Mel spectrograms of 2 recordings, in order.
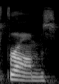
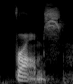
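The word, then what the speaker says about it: Frohms: go out froms yeah the announcer pronounced her name her name kind of weird forms it's like it's froms just froms two minutes great defending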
